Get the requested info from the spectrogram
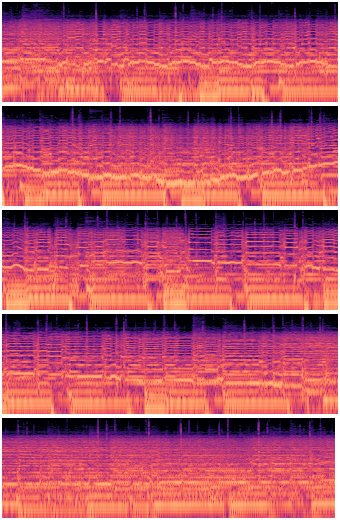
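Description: Indian–jazz fusion band playing live: an electric-guitar lead over bass, acoustic guitar and hand drums (tabla and mridangam). A wavering melody line gives way to fast runs of notes about halfway through.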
